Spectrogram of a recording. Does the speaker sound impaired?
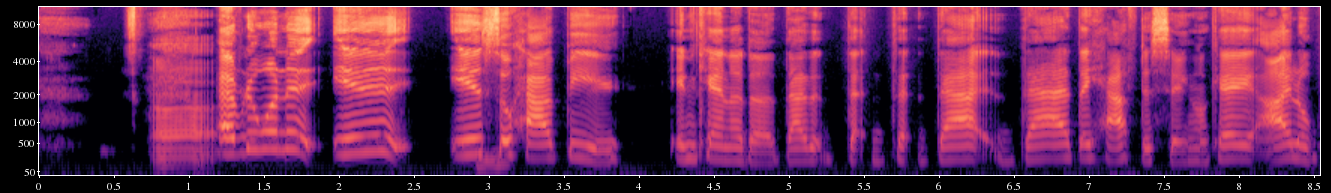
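Yes: stuttering; stutter since earliest memory, once nearly every word stuttered, improved with online talking, voice acting; stutter fits over past couple of days, less stuttering than before; occasional fits of heavy stuttering, less phone shy, breathes properly, stopped talking after childhood teasing; here repeated sounds, repeated words.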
